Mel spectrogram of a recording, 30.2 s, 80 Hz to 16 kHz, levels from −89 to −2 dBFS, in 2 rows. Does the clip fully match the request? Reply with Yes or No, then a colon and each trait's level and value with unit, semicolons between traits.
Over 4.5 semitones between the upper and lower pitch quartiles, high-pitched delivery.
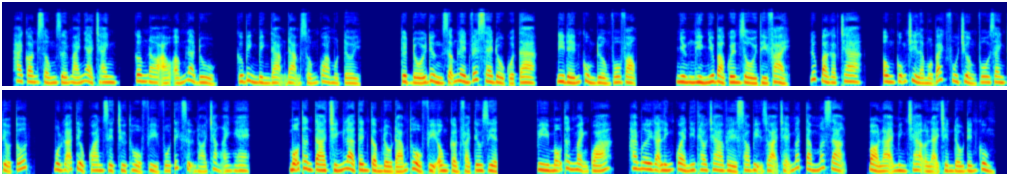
No: average, 3.3 semitones; high, 200 Hz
